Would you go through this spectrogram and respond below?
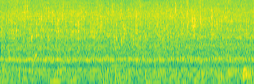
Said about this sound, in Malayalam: ഇനി ഞാൻ നല്ല തണുത്ത വെള്ളം റൺ ചെയ്യാൻ പോവാം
